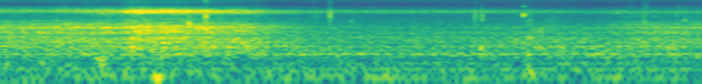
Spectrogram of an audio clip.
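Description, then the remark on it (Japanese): Soft, steady ocean surf washing ashore, with a gentle swell of a breaking wave early on before settling into a continuous hiss of water. No voices. “皆さん、波の音を聞いて癒されてますか”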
